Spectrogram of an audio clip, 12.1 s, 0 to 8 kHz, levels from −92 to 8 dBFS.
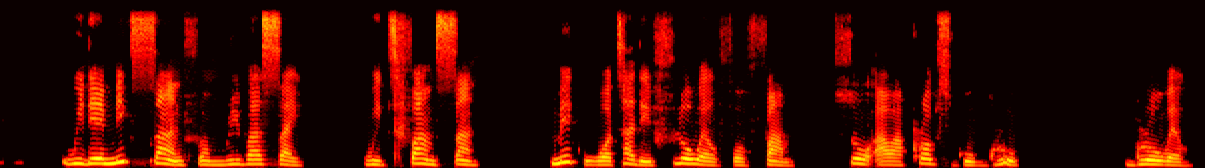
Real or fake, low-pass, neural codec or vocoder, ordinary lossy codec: real; 7.2 kHz; none; none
